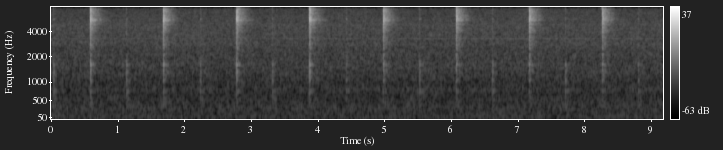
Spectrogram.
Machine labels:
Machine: valve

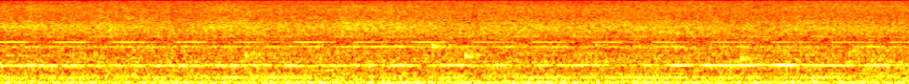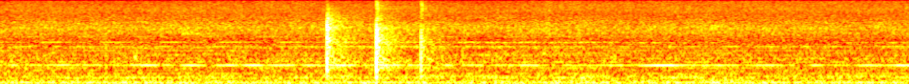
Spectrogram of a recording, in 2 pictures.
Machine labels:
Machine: pump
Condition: normal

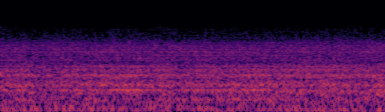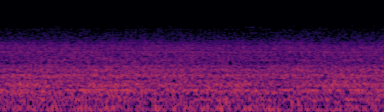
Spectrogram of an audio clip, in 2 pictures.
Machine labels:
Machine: fan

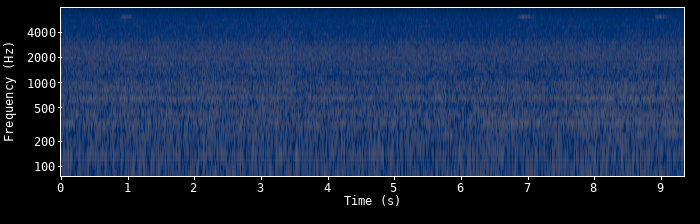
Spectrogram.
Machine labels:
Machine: fan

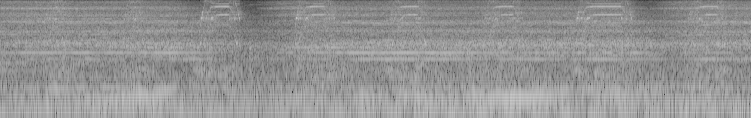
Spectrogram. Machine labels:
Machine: slide rail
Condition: abnormal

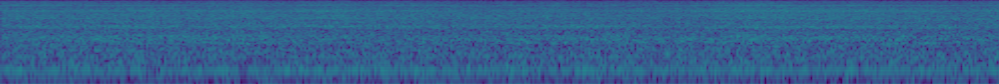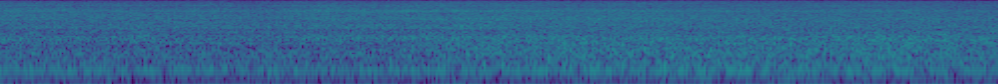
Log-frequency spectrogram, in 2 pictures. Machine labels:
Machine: pump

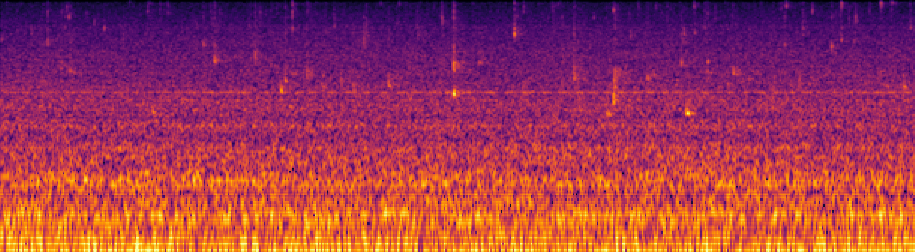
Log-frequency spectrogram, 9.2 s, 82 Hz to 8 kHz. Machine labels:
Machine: pump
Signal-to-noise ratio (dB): -6 dB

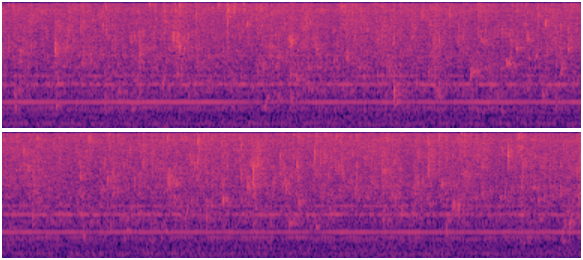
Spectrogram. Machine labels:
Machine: pump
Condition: normal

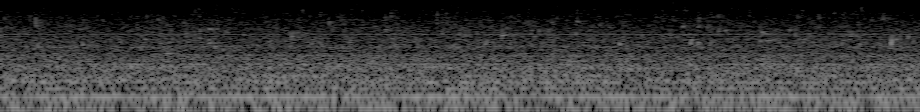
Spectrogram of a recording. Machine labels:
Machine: pump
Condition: abnormal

